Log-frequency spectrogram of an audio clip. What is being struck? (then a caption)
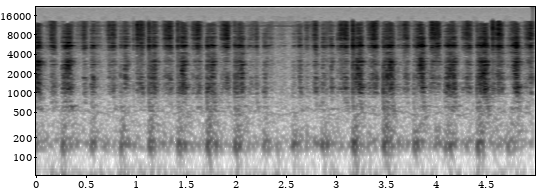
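Black-coated scratch-art paper on a glass board, wooden stick. A wooden stick scratches the black coating off a thin, flat scratch-art sticker sheet of black-coated paper, which lies on a glass board while a hand holds it. Short, rapid scraping strokes repeat at a quick, somewhat uneven pace. Each stroke is a dry, bright rasp over a low hum of contact.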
